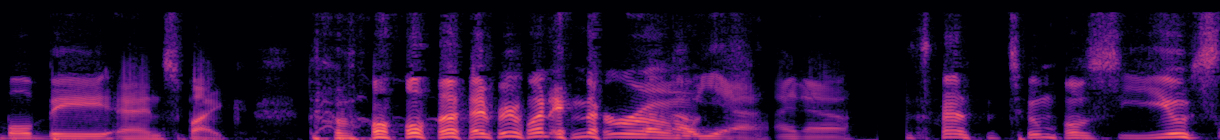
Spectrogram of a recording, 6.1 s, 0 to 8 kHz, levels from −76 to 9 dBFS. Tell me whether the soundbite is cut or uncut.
uncut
